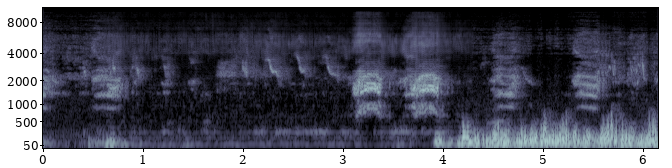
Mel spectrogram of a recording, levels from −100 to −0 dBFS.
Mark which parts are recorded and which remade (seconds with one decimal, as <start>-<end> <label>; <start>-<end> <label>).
0.0-0.6 recorded; 0.6-4.3 remade; 4.3-6.2 recorded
